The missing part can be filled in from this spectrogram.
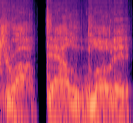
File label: Vocal Phrase Male "Drop"; bass house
